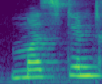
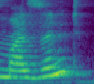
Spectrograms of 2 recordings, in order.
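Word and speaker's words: mustn't: मस्ट plus not gets converted to मजंट, यानी कि जो टी है वो हट जाता है, मस्टेंट करके कोई वर्ड नहीं होता, इट्स मजंट।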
